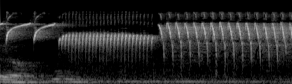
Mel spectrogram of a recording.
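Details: Canary in lively, continuous song with an elaborate melody: two quick rising slurs, a steady whistled buzzy tone, then a rapid pulsing high trill repeated many times per second.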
